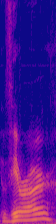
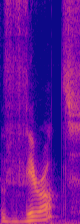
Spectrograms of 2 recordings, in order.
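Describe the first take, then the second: First: The name ends without any T sound. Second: The name ends with a sounded T.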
